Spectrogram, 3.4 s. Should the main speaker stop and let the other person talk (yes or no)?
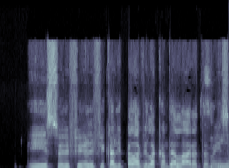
yes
